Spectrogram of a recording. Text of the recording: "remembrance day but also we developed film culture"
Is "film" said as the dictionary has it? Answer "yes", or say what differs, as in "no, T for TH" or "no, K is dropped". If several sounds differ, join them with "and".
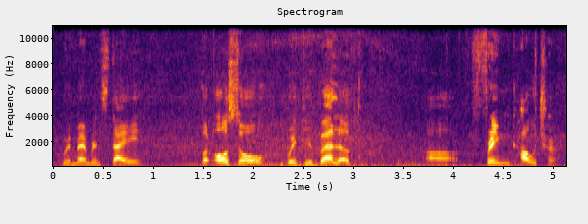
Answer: no, L is dropped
